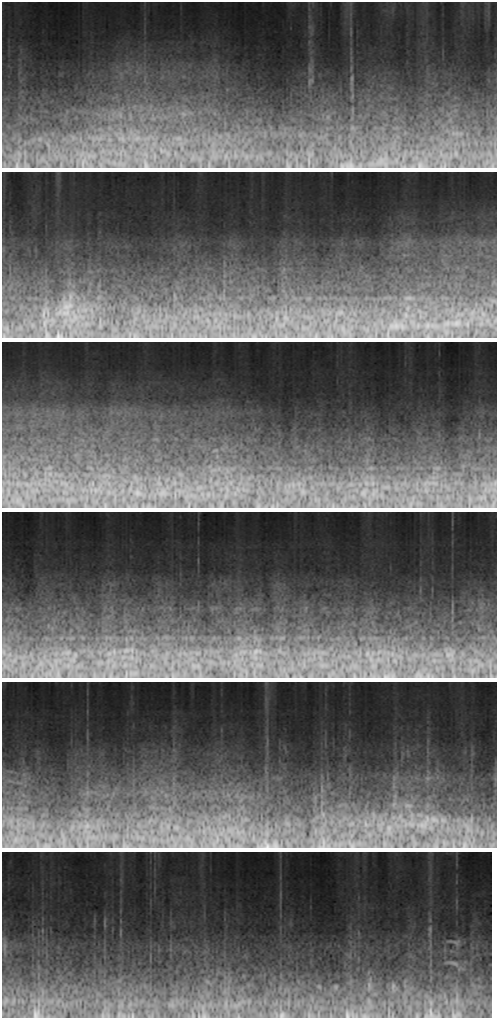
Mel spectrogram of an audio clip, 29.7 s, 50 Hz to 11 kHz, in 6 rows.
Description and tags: bag on travelator
Sound of a suitcase's wheels rolling on a while walking on a travellator (one of those conveyor-belts for people) at the airport.
Recorded with a Zoom H1 built-in mics.
travellator, cabin-luggage, conveyor-bel, travel-bag, rolling, travel, luggage, hand-luggage, wheel, suitcase, bag, airport, Zoom-H1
